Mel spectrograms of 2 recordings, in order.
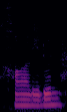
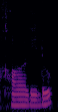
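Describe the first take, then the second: First: The word ends with an n sound. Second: The word ends without an n sound. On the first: The speaker calls it right. "akhirannya dia tanwin semua ya" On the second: The speaker calls it wrong. "nggak dibaca ... Khalidu"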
